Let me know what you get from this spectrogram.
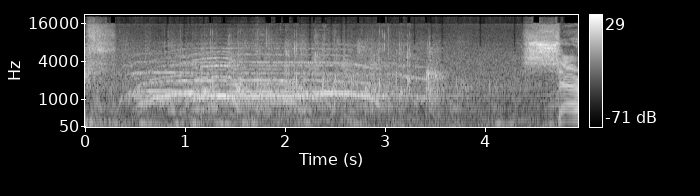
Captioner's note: audience members cheering; audience applauding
